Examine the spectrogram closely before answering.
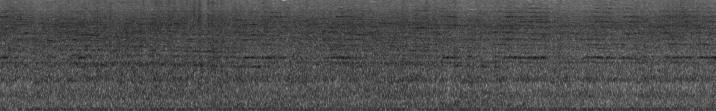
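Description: Freight train cars rolling past close by, a steady loud rumble and rattle of wheels on rail. A faint high squeal comes and goes.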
